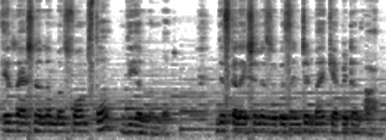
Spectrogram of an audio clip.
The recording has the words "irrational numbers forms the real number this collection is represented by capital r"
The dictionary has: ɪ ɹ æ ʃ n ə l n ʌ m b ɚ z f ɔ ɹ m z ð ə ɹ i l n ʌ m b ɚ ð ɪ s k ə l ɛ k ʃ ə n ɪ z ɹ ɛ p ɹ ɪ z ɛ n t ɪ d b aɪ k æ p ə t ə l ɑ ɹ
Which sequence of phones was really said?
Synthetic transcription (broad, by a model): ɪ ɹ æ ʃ n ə l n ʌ m b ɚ f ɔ ɹ m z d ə ɹ i l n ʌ m b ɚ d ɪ s k ə l ɛ k ʃ ə n ɪ z ɹ ɛ p ɹ ɪ z ɛ n t ɪ d b aɪ k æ p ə t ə l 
